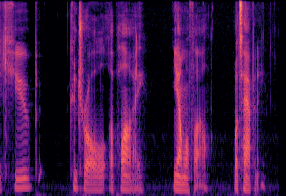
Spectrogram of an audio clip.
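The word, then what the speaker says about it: kubectl: line kubernetes manifest and we're applying it using Cube control as we learned that that's the correct way to pronounce it there you go but what's happening when we say Cube control apply yam file what's happening each of those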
